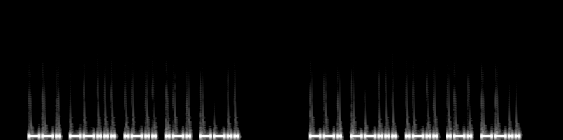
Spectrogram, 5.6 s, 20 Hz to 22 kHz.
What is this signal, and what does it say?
Morse code, heard as a keyed tone, about 36 wpm, 700 Hz. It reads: G7LRZ G7LRZ
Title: DXCC-100 Call Signs - 5 Characters - Repeated 2x - 35wpm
